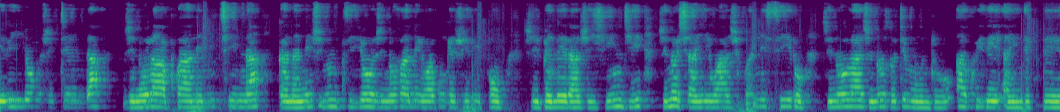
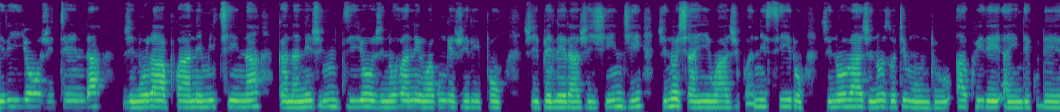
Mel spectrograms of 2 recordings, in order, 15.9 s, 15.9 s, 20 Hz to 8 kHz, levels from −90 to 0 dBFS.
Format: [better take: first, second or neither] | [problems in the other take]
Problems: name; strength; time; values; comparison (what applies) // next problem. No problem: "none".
second | noise reduction (neural mask model DeepFilterNet 3)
